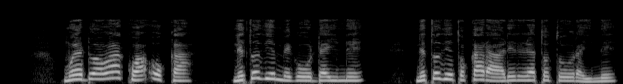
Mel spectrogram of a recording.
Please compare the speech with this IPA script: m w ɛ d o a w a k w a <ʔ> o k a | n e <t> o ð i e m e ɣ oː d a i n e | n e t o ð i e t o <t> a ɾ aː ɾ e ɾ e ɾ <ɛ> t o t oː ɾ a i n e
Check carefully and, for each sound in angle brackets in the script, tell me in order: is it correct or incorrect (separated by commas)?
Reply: correct, correct, incorrect, correct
